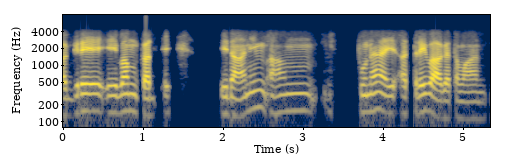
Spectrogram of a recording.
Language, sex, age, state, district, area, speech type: Sanskrit, male, 18-30, Madhya Pradesh, Katni, rural, conversation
